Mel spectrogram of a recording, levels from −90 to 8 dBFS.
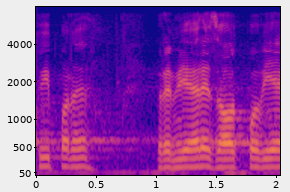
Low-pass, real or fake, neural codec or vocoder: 7.2 kHz; real; none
